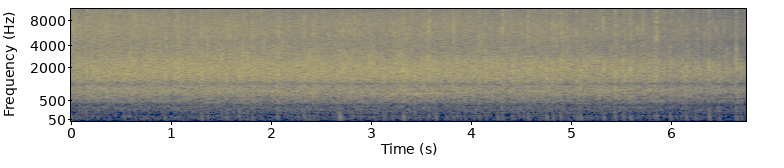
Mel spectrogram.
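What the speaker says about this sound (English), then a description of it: "Give them all a round of applause." Audience applause at a school district's opening day gathering, a sustained dense wash of many hands clapping evenly, moderately distant and fading slightly at the end, with no voices.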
